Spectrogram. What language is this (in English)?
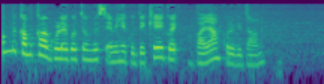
Divehi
